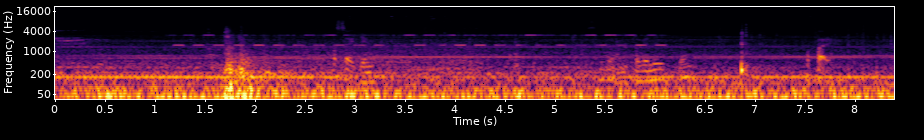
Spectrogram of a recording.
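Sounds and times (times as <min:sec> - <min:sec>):
stationary train idling with low hum and electrical whine: 0:00.0 - 0:08.3
speech: 0:02.9 - 0:03.4, 0:05.5 - 0:06.7, 0:07.6 - 0:08.0.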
